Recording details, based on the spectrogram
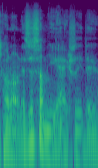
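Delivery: very quiet, hushed, barely audible half-whisper. Asking the other speaker whether this is something they actually do: half-whispering. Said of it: "Are you whispering?".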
